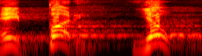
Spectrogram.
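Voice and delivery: put-on casual New York street accent. Retelling what a man on the stairs said: imitating a New York accent. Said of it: "You know how they talk back there in New York".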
